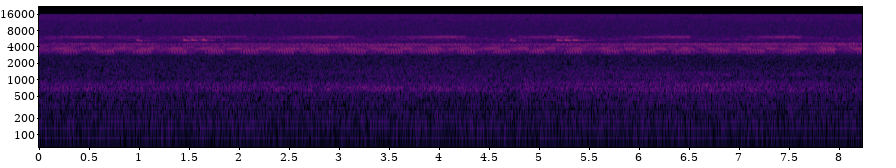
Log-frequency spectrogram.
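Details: Autumn insect chorus after dark at Tsukimi no Mori, Gifu Prefecture, Japan, overlooking the lights of the Nobi Plain: high shrill trills pulse in regular waves, roughly every half second to second, over a constant ringing background.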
